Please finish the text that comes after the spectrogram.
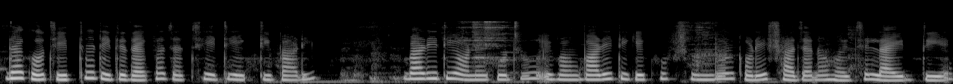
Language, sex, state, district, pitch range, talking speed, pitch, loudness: Bengali, female, West Bengal, Malda, 205-250 Hz, 120 wpm, 220 Hz, -24 LUFS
